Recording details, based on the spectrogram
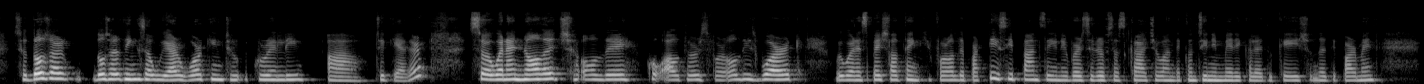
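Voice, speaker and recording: A woman with a Spanish accent speaks very fast against a quiet background. Her fairly high voice has a dark, mellow tone and fairly even intonation. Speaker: family physician researcher. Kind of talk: conference presentation.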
